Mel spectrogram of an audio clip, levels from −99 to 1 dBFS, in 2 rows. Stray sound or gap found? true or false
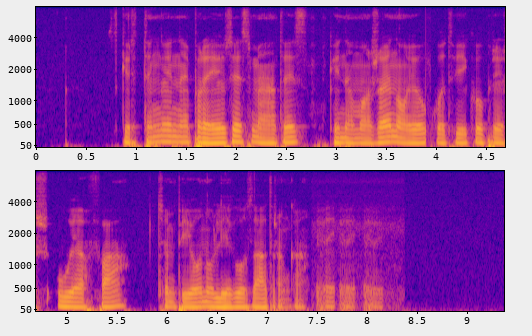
true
